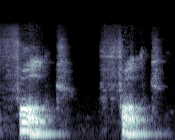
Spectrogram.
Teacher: in german they would pronounce this as a fee as an f sound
